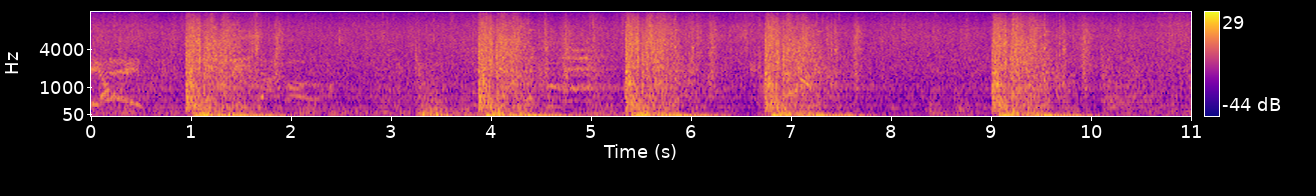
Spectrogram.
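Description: Shotgun blasts ring out with echoes.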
